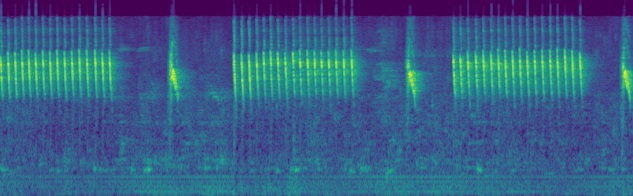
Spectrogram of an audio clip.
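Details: Oriental magpie-robin in a cage, singing vigorously as a tutor for white-rumped shama. Long, fast rattling trills of about one second alternate with single sharp, downslurred whistled notes, repeating in a steady cycle.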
